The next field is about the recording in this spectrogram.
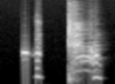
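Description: A fairly loud cough from a man after smoking a joint: two quick throaty catches followed by a longer, rasping hack, with no talking around it.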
